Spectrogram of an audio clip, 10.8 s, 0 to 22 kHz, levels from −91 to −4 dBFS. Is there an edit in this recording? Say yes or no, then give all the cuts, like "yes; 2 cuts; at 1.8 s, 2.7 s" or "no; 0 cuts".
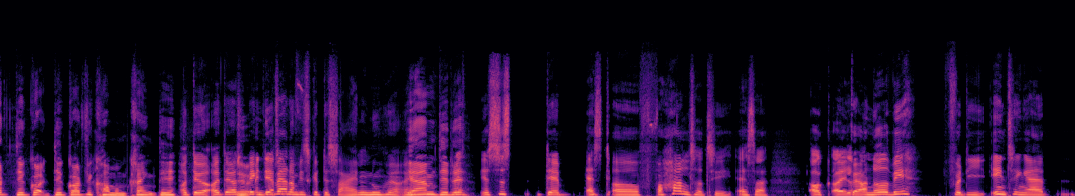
yes; 4 cuts; at 2.7 s, 4.7 s, 6.1 s, 8.5 s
